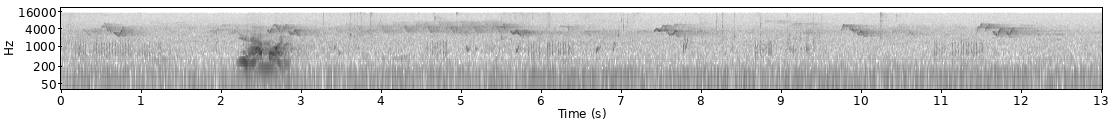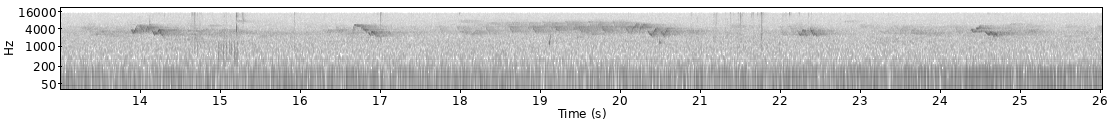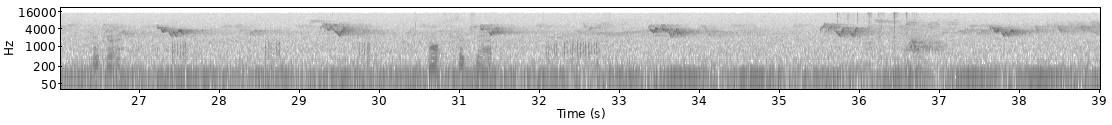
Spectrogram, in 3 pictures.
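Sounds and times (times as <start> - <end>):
background hiss: 0.0 - 39.0
songbird singing: 0.0 - 39.0.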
